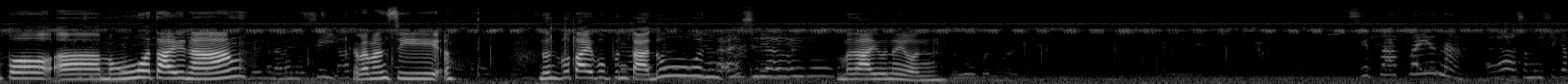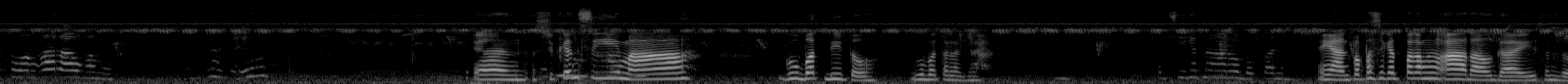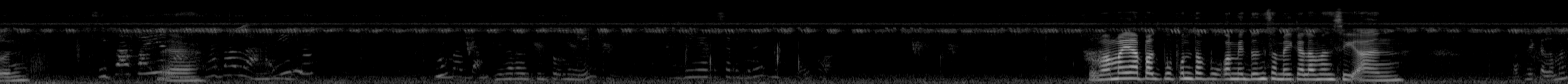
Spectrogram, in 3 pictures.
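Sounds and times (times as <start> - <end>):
insects trilling: 0.0 - 47.0.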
